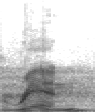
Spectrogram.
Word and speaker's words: Rin: fans love it as love her as Rin which is the way the child Obito used to say it by the time I showed up notes had come in from afar that said say it rain so I say it Reen and then to this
